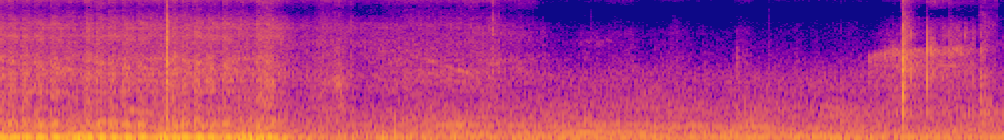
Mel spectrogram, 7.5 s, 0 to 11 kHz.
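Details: 2007 Chevy Avalanche 5.3L after ECM replacement, codes P0123, P0223, P0315, P0633, U0214: starter churns evenly at about 3.5 beats a second for two seconds, never catches; cranks, won't start. Owner suspects bad anti-theft module or cheap key.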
